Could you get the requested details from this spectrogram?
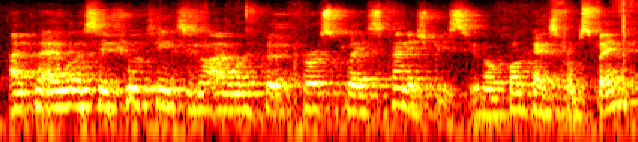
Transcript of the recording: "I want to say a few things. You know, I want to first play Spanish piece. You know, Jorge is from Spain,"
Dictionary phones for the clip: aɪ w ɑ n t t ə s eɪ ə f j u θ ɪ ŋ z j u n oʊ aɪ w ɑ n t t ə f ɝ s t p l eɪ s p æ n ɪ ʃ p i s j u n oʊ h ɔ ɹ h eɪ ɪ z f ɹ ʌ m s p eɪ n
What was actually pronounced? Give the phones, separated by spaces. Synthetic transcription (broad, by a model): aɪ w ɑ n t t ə s eɪ ə f j u t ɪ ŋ s j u n oʊ aɪ w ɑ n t t ə f ɝ s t p l eɪ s p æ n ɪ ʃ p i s j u n oʊ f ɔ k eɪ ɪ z f ɹ ʌ m s p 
